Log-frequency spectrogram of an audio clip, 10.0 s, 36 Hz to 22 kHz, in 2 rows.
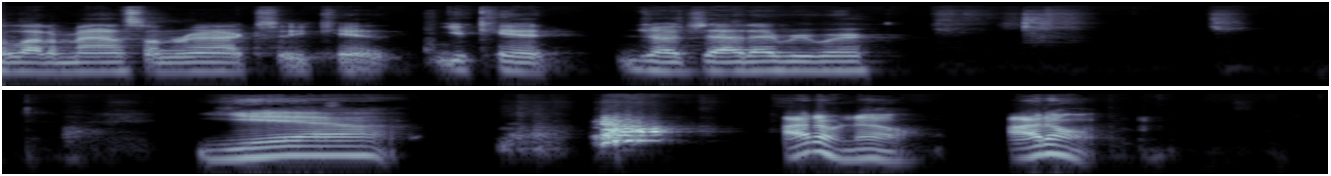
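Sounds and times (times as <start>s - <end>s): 
speech: 0.0s - 3.4s, 5.7s - 7.3s, 7.9s - 9.2s
dog barking: 7.1s - 7.6s.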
